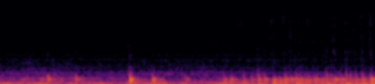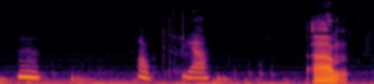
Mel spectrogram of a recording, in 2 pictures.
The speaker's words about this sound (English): We're typing at rapid fire.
